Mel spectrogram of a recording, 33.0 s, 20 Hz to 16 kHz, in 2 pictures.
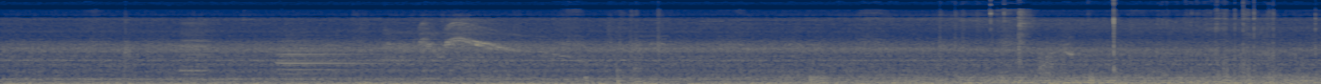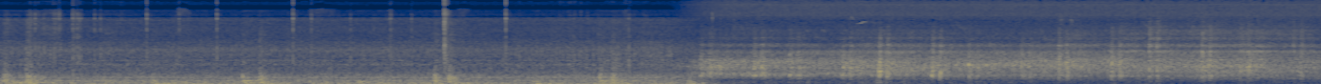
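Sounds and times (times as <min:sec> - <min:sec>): railcar engine drone: 0:00.0 - 0:33.0
wheels clacking over rail joints: 0:25.2 - 0:33.0.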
